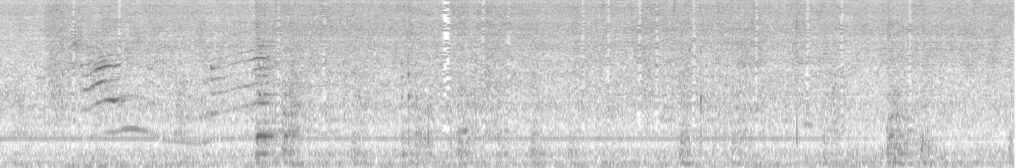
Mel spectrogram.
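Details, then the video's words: A kitten asking for belly rubs gives a short rising-falling meow near the start, followed by soft rustling and a few faint clicks; a steady electrical hum runs underneath. "Kitten asks for belly rubs"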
